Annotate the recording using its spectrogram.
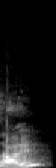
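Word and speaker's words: isle: नहीं करना चाहता okay second इज आइल आई एस एल ई आइल जिसका इट्स अ इट्स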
